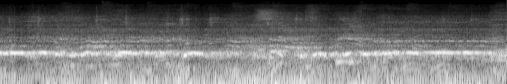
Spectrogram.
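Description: Rock music with a singer, a long note held over a steady bass beat.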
